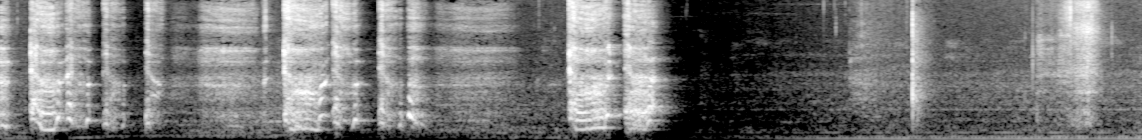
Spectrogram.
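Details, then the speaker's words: Repeated bursts of harsh, throaty coughing with throat clearing and pauses, about seven coughs, from an adult woman with an ongoing cough, worse than her earlier bronchitis, complaining of chest discomfort; a persistent cough. "I want to stop coughing, please. Oh, my chest."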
